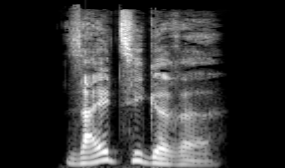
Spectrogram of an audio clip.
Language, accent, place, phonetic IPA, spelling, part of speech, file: German, Germany, Berlin, [ˈzalt͡sɪɡəʁə], salzigere, adjective, De-salzigere.ogg
- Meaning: inflection of salzig: 1. strong/mixed nominative/accusative feminine singular comparative degree 2. strong nominative/accusative plural comparative degree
